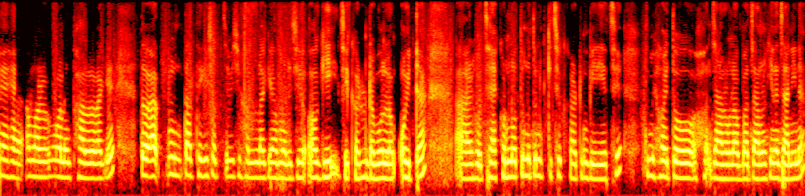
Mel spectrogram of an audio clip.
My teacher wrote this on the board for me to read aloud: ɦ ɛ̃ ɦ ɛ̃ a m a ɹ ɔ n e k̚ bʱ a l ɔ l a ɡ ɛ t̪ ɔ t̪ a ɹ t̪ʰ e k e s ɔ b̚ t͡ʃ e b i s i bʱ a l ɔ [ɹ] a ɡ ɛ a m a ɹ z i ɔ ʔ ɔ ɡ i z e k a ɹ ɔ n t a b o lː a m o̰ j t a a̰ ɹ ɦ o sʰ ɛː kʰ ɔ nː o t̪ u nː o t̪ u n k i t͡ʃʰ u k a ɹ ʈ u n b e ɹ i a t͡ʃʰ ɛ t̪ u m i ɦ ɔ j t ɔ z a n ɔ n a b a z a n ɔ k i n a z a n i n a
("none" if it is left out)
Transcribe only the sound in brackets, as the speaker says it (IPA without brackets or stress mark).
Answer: l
